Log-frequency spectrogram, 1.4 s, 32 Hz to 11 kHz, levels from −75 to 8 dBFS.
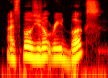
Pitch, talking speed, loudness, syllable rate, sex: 145 Hz, 265 wpm, -16 LUFS, 7.0 syllables/s, male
